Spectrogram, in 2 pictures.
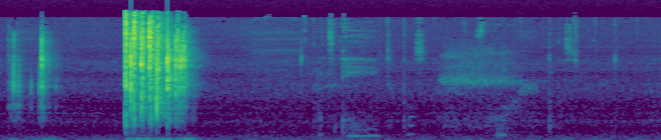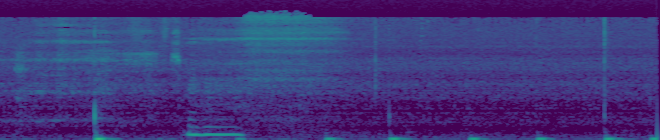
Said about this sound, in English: And now we are going to do double the damage. So I roll this dice twice.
